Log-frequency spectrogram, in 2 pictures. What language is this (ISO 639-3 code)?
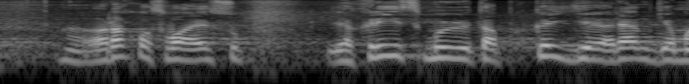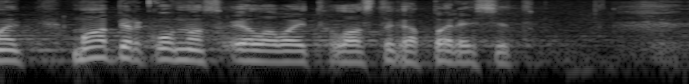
est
